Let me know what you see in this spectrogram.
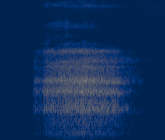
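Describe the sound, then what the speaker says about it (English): A single long, soft exhale through the nose during a hatha yoga session, rising smoothly and fading out after about a second and a half, close and alone. "Breathing in and out once again through the nose."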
